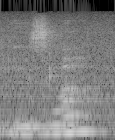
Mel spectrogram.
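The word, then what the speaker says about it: Yzma: heard the character names i know that it's pronounced izma but i don't know so that's three codes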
